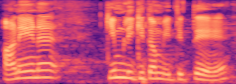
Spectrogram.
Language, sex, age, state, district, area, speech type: Sanskrit, male, 18-30, Tamil Nadu, Kanyakumari, urban, spontaneous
